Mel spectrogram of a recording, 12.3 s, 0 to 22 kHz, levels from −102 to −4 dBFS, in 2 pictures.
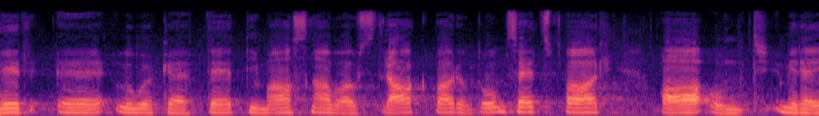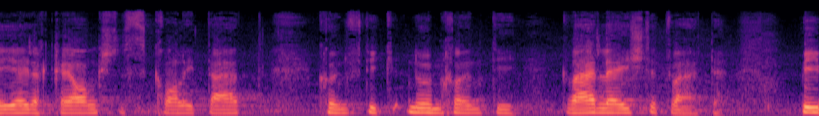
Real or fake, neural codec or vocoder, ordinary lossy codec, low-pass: fake; vocoder, 44.1 kHz, 128 mel bands every 512 samples, BigVGAN v2; none; 14.4 kHz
